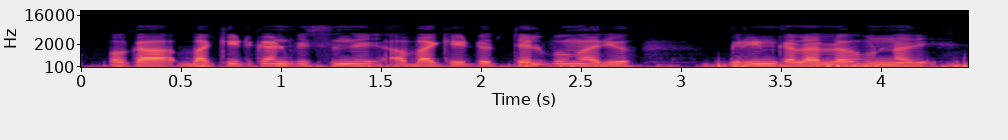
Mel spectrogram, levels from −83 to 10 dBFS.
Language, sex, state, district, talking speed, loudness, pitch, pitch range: Telugu, male, Telangana, Mahabubabad, 150 wpm, -19 LUFS, 140 Hz, 135-145 Hz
